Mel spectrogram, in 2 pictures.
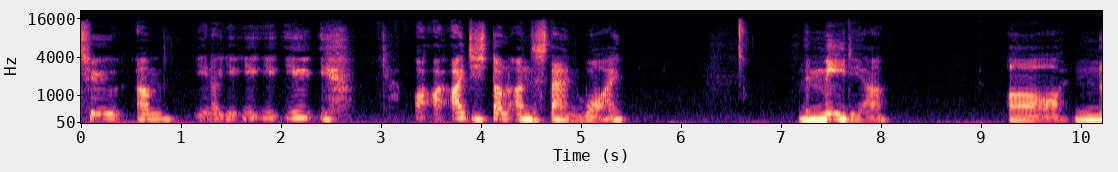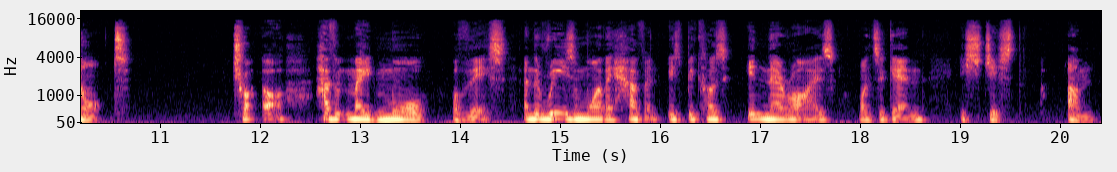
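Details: Adult male who stammers and has had speech therapy, with word and part-word repetitions left unedited; stuttering.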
